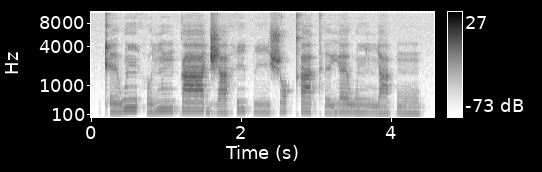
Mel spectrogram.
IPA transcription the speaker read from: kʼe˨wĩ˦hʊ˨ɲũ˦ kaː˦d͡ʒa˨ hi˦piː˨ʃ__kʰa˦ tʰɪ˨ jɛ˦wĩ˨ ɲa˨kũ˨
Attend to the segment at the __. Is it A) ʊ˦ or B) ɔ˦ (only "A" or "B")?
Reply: B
